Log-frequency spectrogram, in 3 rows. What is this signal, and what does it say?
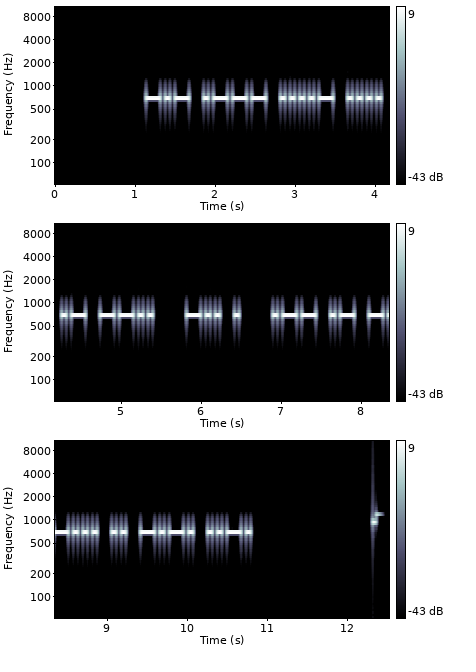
Morse code, heard as a keyed tone, about 20 wpm, 700 Hz. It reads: KJ4HAZ DE WA7ICF
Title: USA Callsign DE Callsign - 6 Characters - 20wpm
